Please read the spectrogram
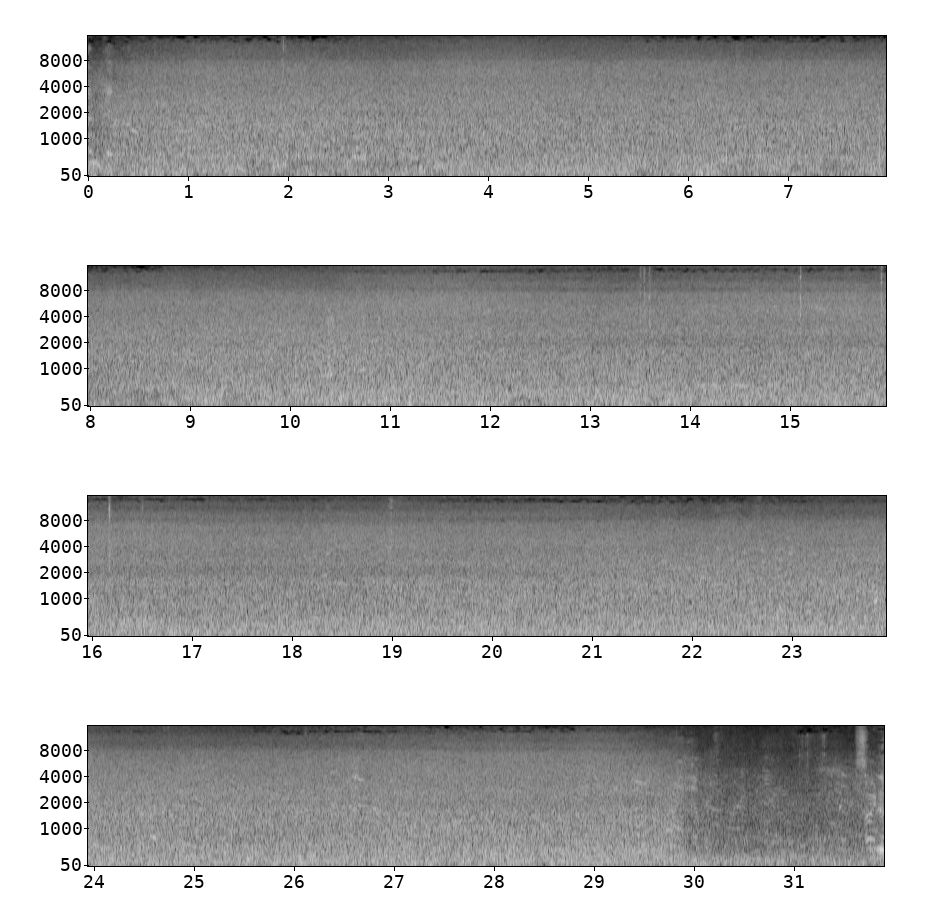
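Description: Niagara Falls' falling water making a steady, unbroken rush at an even level throughout.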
